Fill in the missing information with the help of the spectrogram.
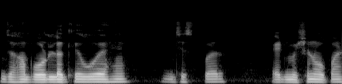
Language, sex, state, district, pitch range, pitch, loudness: Hindi, male, Uttar Pradesh, Varanasi, 115-125 Hz, 120 Hz, -17 LUFS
